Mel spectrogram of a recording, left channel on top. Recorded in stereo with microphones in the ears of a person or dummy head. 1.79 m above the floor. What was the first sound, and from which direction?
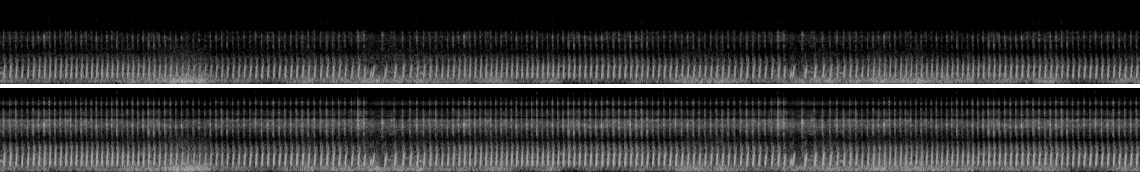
A motorcycle, 80° right.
